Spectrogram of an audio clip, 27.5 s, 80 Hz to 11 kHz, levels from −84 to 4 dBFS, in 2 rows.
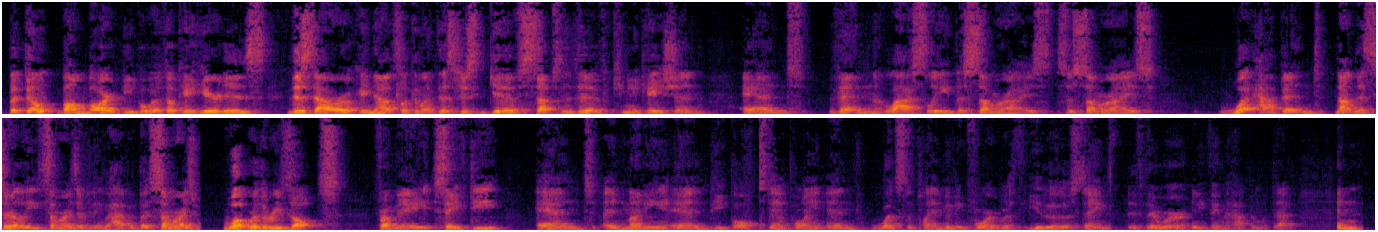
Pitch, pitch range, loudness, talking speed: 110 Hz, 100-115 Hz, -26 LUFS, 155 wpm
